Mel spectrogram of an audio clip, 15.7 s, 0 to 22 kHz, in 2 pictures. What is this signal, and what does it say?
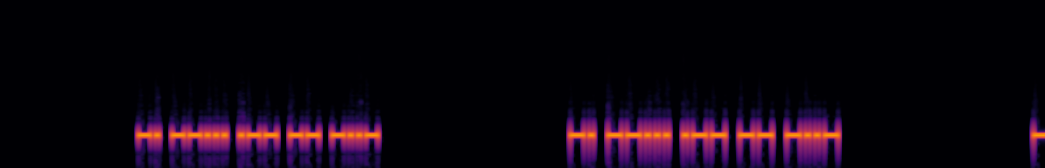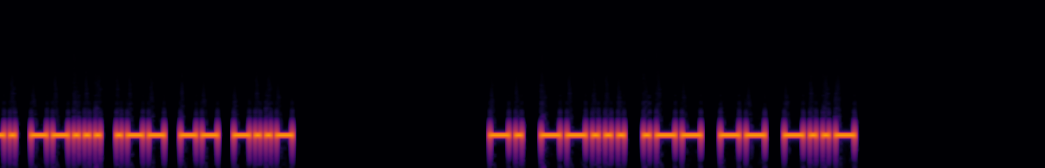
Morse code, heard as a keyed tone, about 32 wpm, 700 Hz. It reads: N7WMX N7WMX N7WMX N7WMX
